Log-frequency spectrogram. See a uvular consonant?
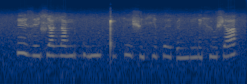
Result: no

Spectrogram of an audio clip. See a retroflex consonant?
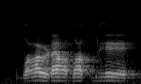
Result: yes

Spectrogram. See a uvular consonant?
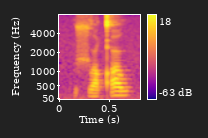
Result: yes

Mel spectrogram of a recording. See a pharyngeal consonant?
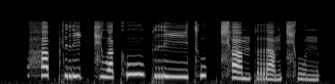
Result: no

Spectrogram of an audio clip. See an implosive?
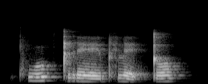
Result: no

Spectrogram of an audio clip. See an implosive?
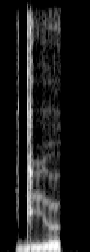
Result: no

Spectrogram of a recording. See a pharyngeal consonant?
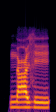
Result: yes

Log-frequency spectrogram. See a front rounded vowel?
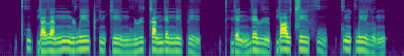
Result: yes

